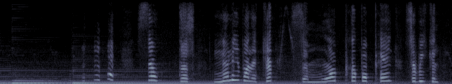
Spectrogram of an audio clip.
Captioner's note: laughs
